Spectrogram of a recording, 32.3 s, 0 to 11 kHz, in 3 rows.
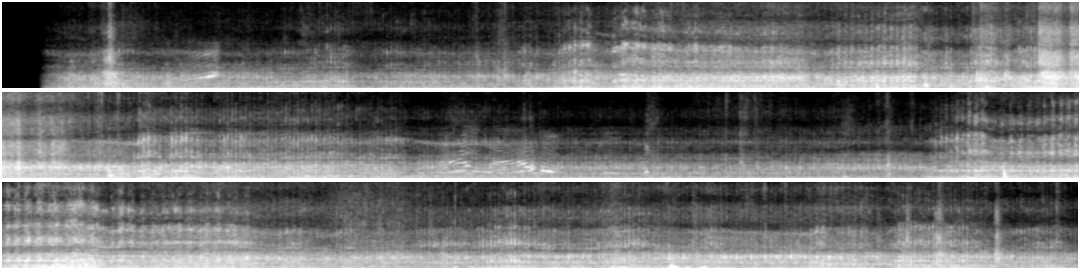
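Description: Kubota M6040 SU tractor's four-cylinder diesel engine running while its front dozer blade pushes soil, getting louder for several seconds twice as it works.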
